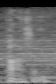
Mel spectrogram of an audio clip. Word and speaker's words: opossum: For just pronounce possum. – It says opossum. – That's how you spell it, but it's just possum.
